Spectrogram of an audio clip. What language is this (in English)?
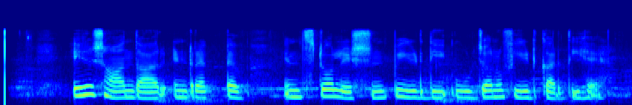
Punjabi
